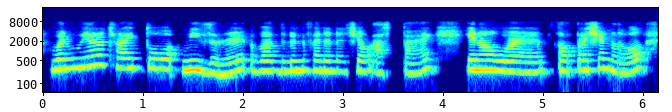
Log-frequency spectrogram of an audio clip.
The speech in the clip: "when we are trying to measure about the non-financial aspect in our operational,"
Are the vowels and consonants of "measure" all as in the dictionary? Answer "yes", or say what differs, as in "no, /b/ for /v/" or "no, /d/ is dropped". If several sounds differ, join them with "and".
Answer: no, /z/ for /ʒ/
